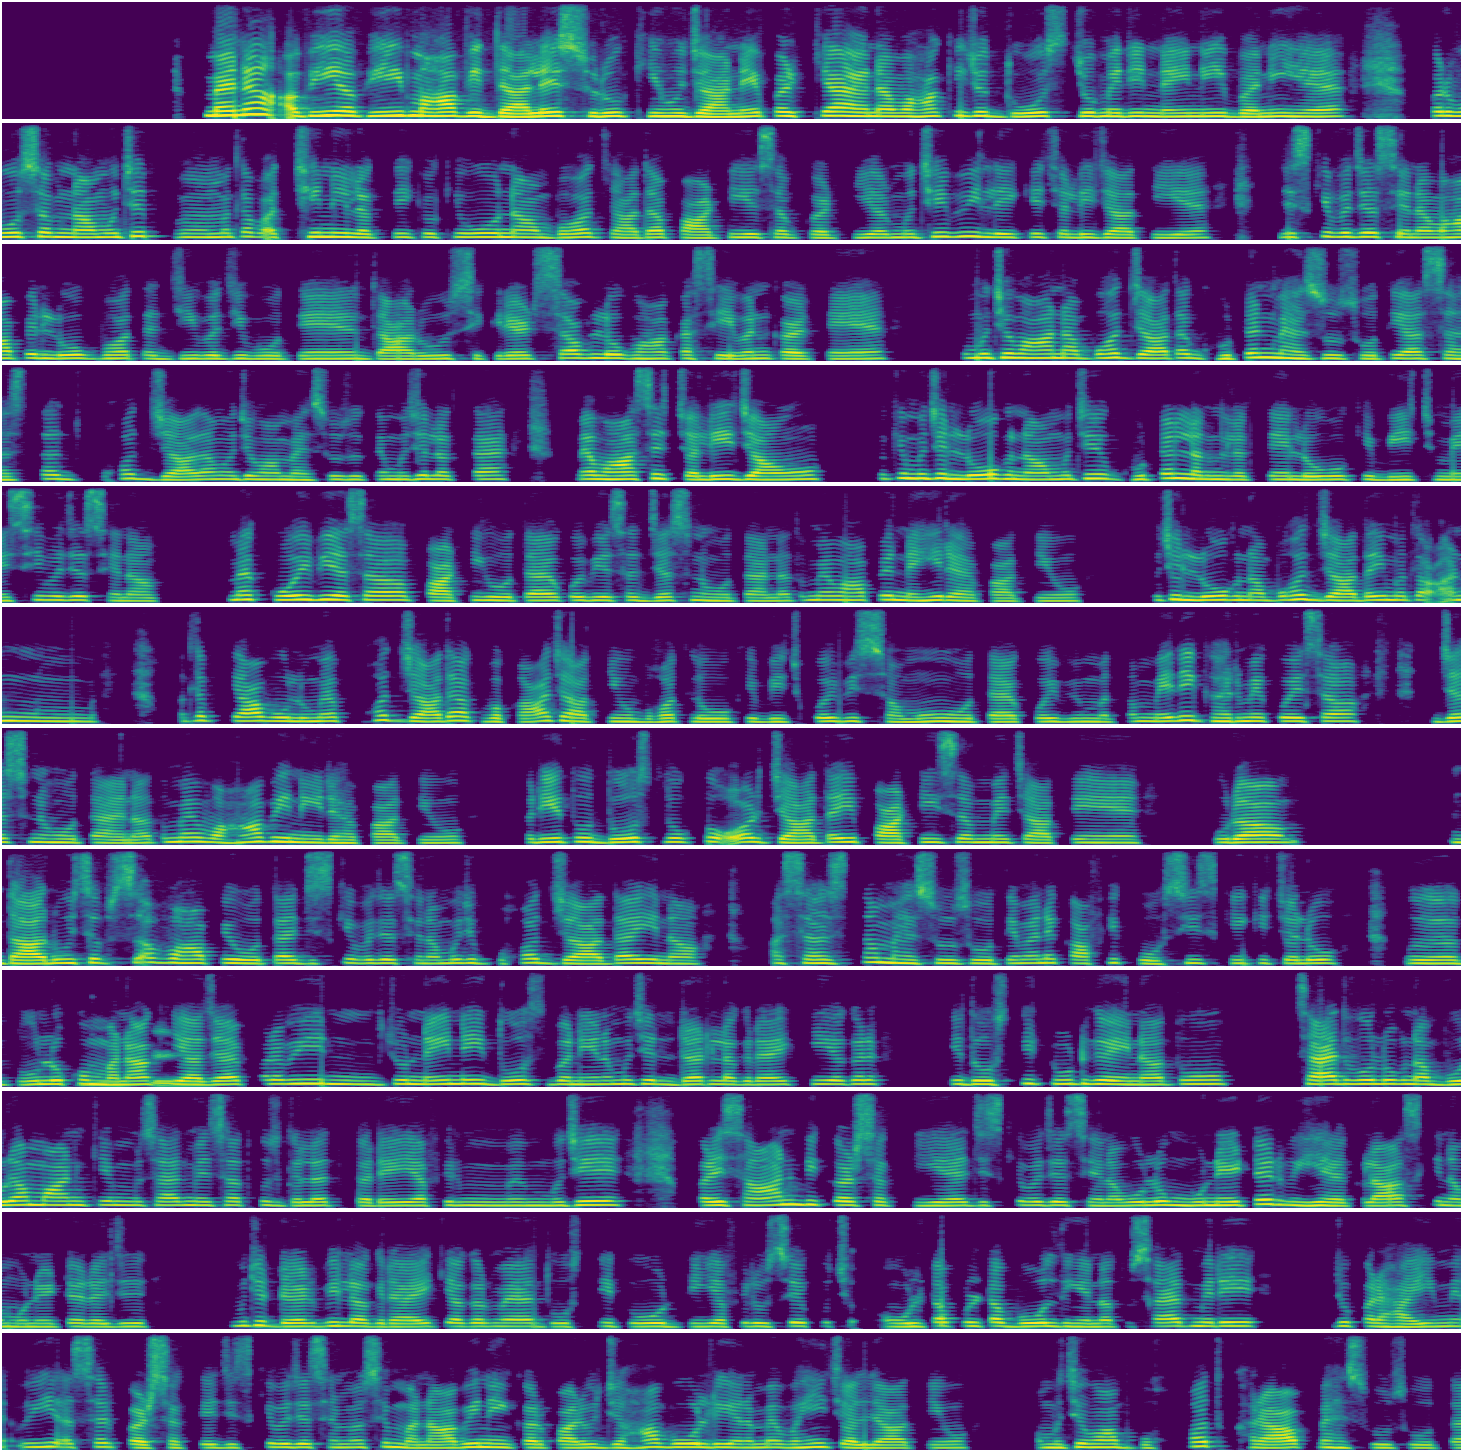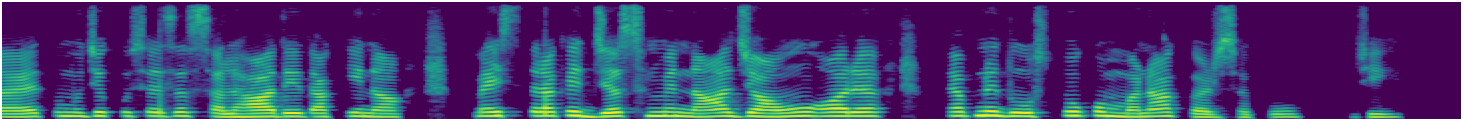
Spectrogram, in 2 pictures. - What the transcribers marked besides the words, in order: in English: "पार्टी"; in English: "पार्टी"; in English: "पार्टी"; tapping; in English: "ओके"; in English: "मॉनिटर"; in English: "क्लास"; in English: "मॉनिटर"
- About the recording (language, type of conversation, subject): Hindi, advice, दोस्तों के साथ जश्न में मुझे अक्सर असहजता क्यों महसूस होती है?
